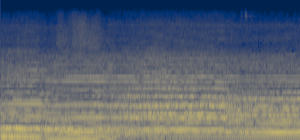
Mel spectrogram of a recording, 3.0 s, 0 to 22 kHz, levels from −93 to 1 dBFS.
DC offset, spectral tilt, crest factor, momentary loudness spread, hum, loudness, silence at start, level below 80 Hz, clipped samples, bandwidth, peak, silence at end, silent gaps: under 0.1%; -7.5 dB/octave; 14 dB; 3 LU; none; -25 LUFS; 0 s; -36 dBFS; under 0.1%; 14.5 kHz; -10 dBFS; 0 s; none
